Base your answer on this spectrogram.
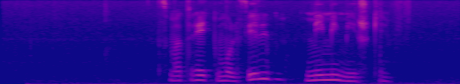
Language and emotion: Russian, neutral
